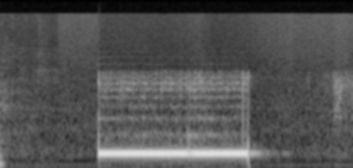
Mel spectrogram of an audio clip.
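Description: Telephone ringback tone of an outgoing call, ringing at the far end and not yet answered: one steady beep about a second long, starting just over half a second in.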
